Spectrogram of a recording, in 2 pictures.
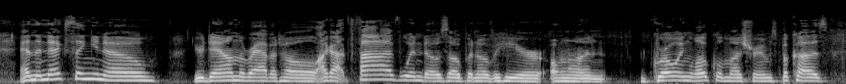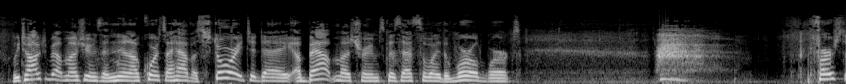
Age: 50-69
